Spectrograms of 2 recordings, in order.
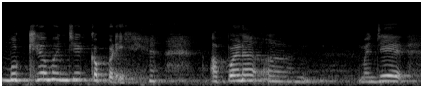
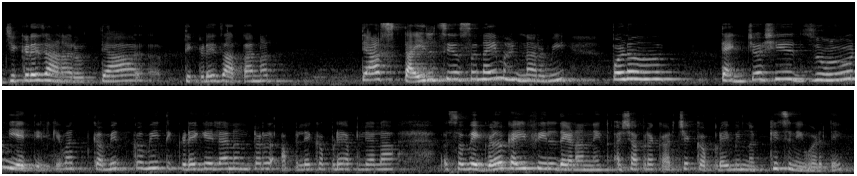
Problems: background sounds at intervals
